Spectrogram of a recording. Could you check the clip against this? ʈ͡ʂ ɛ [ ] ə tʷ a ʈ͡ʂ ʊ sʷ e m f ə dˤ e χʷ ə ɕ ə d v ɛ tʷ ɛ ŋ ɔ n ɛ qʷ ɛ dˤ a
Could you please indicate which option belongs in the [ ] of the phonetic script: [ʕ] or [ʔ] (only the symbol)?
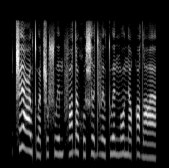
ʕ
